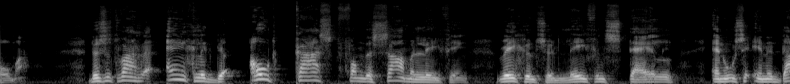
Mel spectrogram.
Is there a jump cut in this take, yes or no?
no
